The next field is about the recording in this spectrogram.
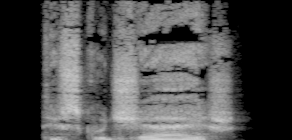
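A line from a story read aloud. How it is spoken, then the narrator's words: Whispered question. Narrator (Russian): спрашивал он шепотом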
